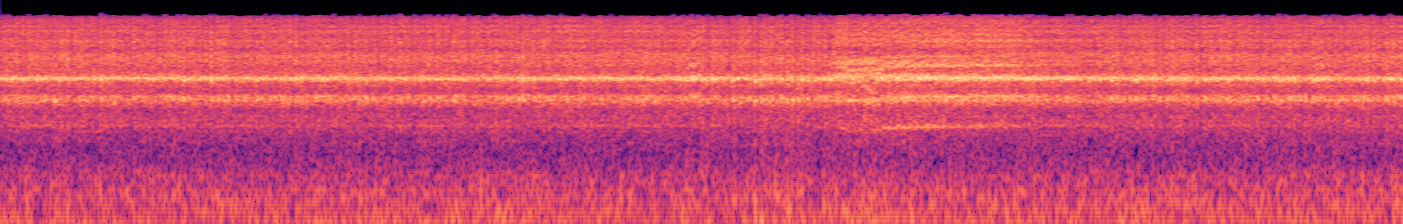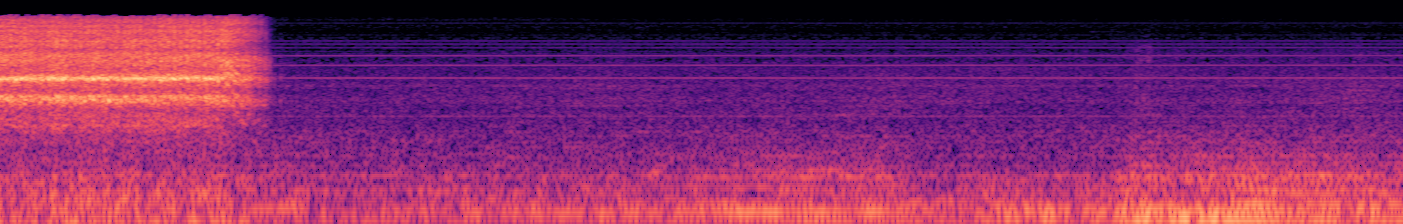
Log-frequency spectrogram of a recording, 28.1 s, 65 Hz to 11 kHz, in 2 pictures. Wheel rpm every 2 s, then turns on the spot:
160, 160, 160, 160, 160, 160, 160, 160, 30, 0, 0, 0, 0, 0.
none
